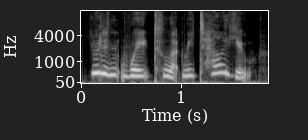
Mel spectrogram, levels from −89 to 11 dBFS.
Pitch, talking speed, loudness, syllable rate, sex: 295 Hz, 255 wpm, -16 LUFS, 5.1 syllables/s, female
